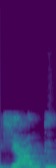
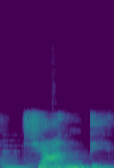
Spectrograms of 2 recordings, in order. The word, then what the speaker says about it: Chianti: to say Chianti, not Chianti, as I many times I hear, Chianti doesn't exist. Chianti, because in Italian, when we read the C followed by a H, we pronounce it like a K, very strong, K, K, okay?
